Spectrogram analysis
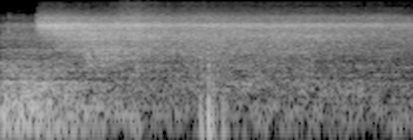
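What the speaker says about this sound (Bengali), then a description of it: "সামান্য সাদা জিরে ফোড়ন দিয়ে এবার আমি পেস্টটা এর মধ্যে দিয়ে দেবো" Spice paste with cumin seeds hitting hot oil, a loud steady close hiss of sizzling that starts abruptly and holds throughout.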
